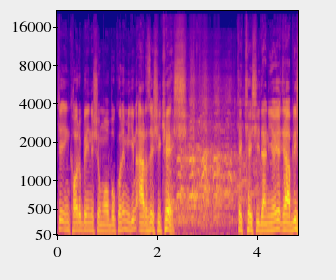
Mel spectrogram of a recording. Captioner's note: laughter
